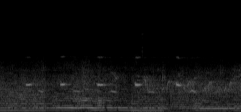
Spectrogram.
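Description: A fly buzzes steadily in King's Quest III Redux while the player is transformed into a fly, a continuous close insect drone with slight wavering and no talk.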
